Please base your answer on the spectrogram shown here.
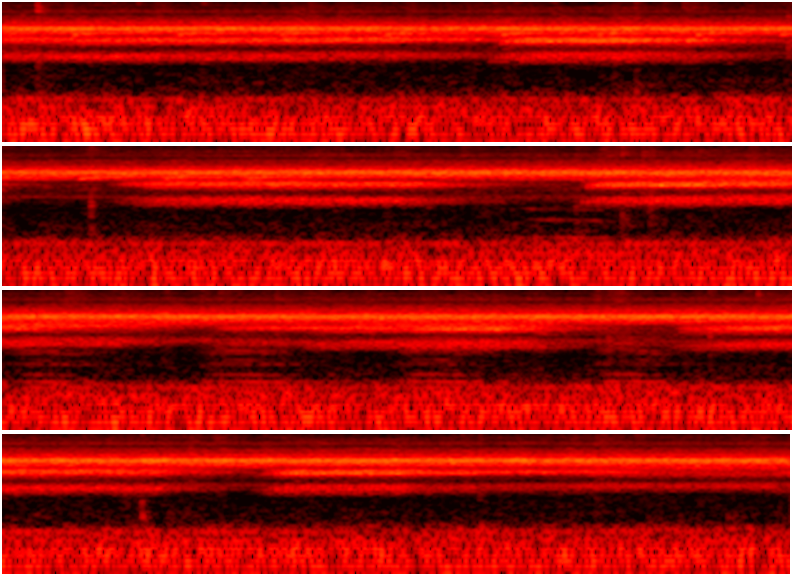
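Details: Thousands of frogs calling in the rain: overlapping croaking bouts of one to two seconds, rising and stopping in turns over a steady high-pitched drone, with a constant low rumble of rainfall underneath.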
